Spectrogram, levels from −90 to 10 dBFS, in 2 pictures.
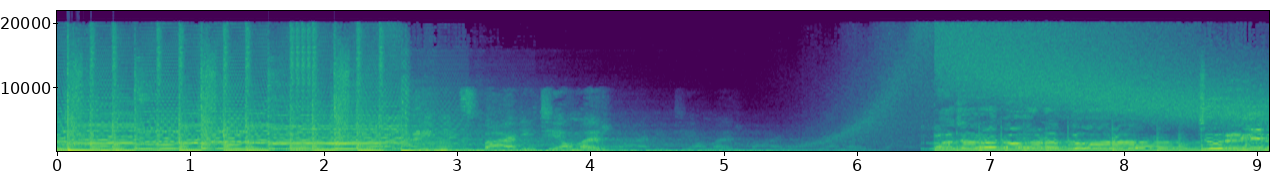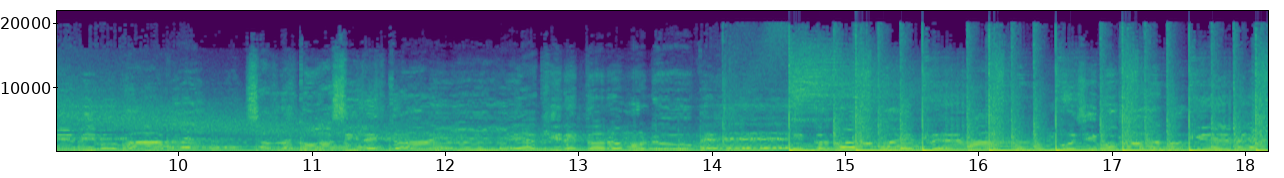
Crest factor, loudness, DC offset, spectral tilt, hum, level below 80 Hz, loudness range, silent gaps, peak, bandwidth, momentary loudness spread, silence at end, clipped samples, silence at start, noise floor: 10 dB; -11 LUFS; under 0.1%; -4.5 dB/octave; none; -14 dBFS; 10 LU; none; 0 dBFS; over 20 kHz; 10 LU; 0 s; under 0.1%; 0 s; -36 dBFS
